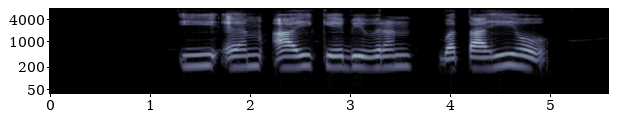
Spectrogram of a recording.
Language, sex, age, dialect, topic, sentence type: Magahi, female, 60-100, Southern, banking, question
